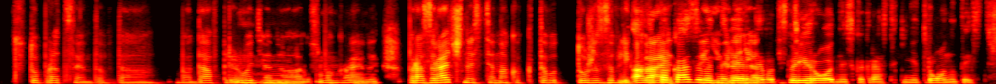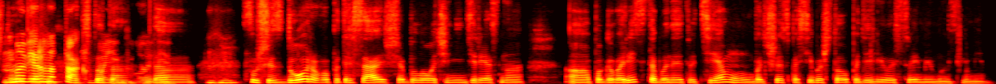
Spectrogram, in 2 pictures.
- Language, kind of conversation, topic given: Russian, podcast, Какое природное место дарило вам особый покой?
- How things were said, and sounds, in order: other background noise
